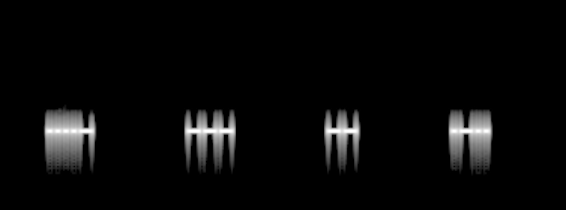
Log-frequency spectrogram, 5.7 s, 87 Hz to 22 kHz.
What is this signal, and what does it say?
Morse code, heard as a keyed tone, about 31 wpm, spaced as for 8 wpm, 700 Hz. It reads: 4OML
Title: USA Call Signs - 5 Characters - 8x Character Spacing - 30wpm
